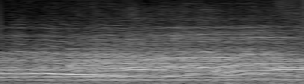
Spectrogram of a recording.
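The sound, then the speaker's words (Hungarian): A dog howls in one long, mournful, wavering note whose pitch slides slowly downward, over a steady low rumble. No one speaks. “Kutya! Hacs! A kutya!”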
